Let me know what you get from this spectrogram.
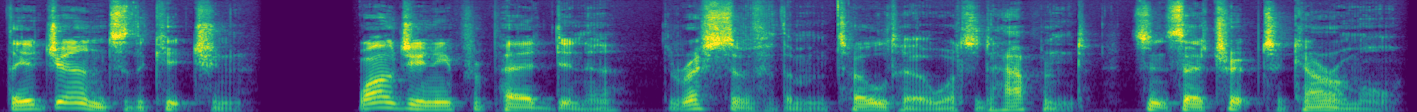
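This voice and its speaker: A man's voice: low-pitched, big pitch swings, normal speed, vocal fry, a bit bright, slightly rough. Expressively intoned male audiobook narrator. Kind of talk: expressive scripted narration of a fantasy story.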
